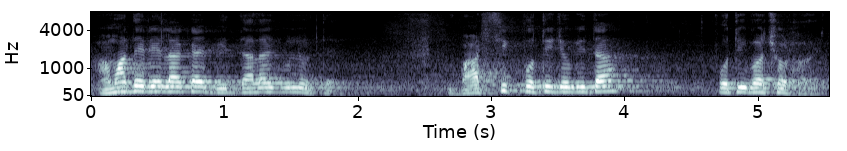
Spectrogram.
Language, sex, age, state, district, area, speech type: Bengali, male, 60+, West Bengal, Paschim Bardhaman, rural, spontaneous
